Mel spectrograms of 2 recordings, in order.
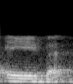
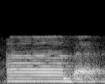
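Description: First: The first vowel is tilted toward e. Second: The first vowel is a plain open a. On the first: The speaker calls it wrong. "Tidak boleh dibaca eba" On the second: The speaker calls it right. "Jadi tetap dibaca aba"

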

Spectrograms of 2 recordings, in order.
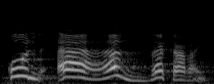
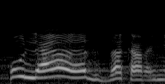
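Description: First: A glottal stop is pronounced right after qul. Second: The glottal stop is dropped, its vowel joins qul. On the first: "إذا قرأنا بقانون" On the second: "إذا قرأنا بورش"

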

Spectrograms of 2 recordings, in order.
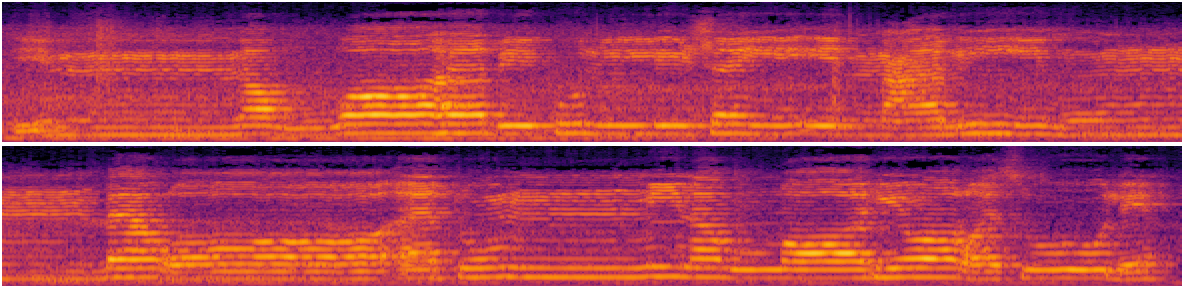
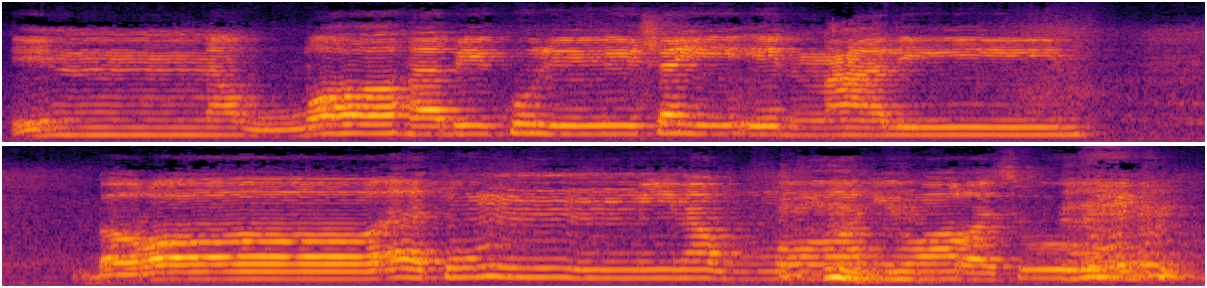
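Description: First: The two phrases run together with no break. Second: A full stop with an audible breath comes between. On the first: "وصل ان انا اوصل اخر البراءه اخر الانفال بالسوره" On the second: "إن أنا أقول عليم وأخذ نفس"

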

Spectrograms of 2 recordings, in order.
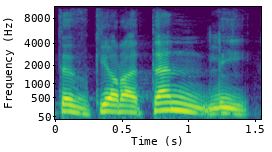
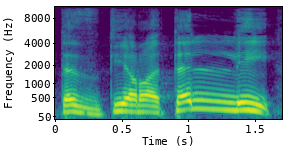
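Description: First: A clear n sound is heard before the l. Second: The n sound merges into the following l. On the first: The speaker calls it wrong. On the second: The speaker calls it right.

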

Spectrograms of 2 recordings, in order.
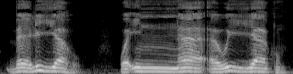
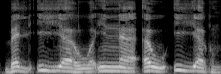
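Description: First: The vowel joins the consonant before, no glottal stop. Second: Each glottal stop is clearly pronounced. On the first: "يأخذ حركة الهمزة فيلقيها على الساكن قبلها ويقرأ بصوت خفيف" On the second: "ويقرأ قالون ... يهمز قالون"

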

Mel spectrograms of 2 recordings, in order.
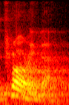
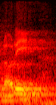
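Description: First: The stress is on the first syllable. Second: The stress is on the second syllable. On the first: The name is said the North American way. The speaker calls it wrong. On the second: The name is said as the original Spanish word. The speaker calls it right.

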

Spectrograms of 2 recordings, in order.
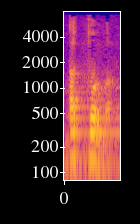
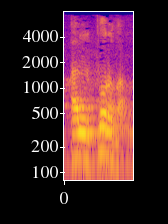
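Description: First: The L merges into a doubled T sound. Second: The L of the article is clearly pronounced. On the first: The speaker calls it wrong. "ولا نقول الترضى" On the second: The speaker calls it right. "فيقال في النطق في البيت"

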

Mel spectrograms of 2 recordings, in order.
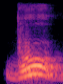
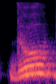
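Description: First: The consonant is a heavy, emphatic d. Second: The consonant is a plain, light d. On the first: The speaker calls it right. "لا ضوب بالضاد" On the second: The speaker calls it wrong. "تحول الضاد في المغضوب إلى دال"

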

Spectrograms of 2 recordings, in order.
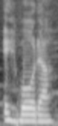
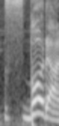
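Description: First: The word begins with an e vowel before s. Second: The word begins directly with the s sound. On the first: The speaker calls it wrong. "no es Sbora" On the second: The speaker calls it right. "no digas la E, es Sbora"

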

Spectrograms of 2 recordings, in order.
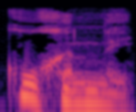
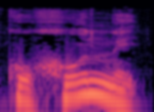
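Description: First: The stress is on the first syllable. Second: The stress is on the second syllable. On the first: The speaker calls it right. "Нормативная рекомендация с ударением на первом слоге" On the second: The speaker calls it wrong. "не рекомендуется"

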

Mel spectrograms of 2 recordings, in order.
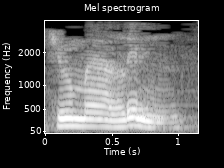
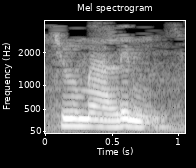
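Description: No difference in how they are said.

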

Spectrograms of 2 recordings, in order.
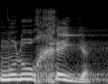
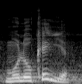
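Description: First: The middle consonant is a raspy kh sound. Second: The middle consonant is a hard k sound. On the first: This is the later, changed form of the word. "اتبدلت الكاف للخاء" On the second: This is the original form of the word. "اسمها في الاصل ملوكيه"

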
